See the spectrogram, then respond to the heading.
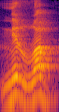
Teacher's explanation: نون ساکن کے بعد را آیا ہوا ہے اس لیے میم کو را سے ملا دیں گے اور بغیر غننے کے پڑھیں گے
